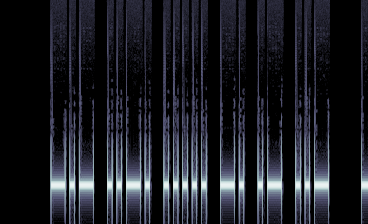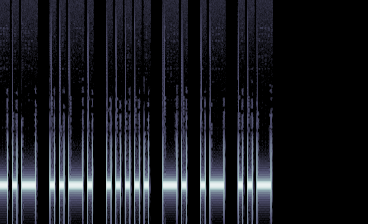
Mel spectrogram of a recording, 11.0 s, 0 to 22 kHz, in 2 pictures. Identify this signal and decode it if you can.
Morse code, heard as a keyed tone, about 17 wpm, 700 Hz. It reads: KF5NAU KF5NAU
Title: USA Call Signs Repeated 2x 17wpm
